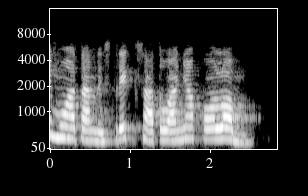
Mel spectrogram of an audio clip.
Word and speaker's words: coulomb: Q muatan listrik satuannya kolom. Kolom itu tulisannya coulomb, tapi membacanya kolom.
